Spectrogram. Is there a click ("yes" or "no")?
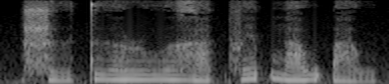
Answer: no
